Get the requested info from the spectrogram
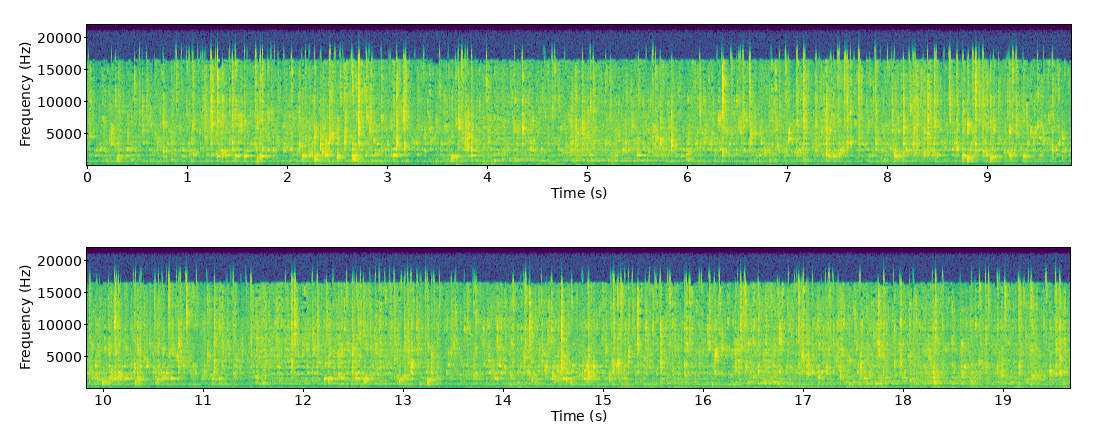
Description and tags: Water gurgling bath overflow-hole.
